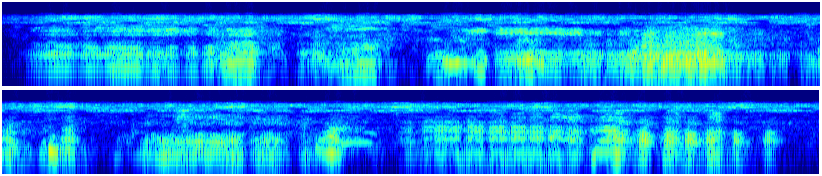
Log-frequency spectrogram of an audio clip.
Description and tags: a group of hippos is grunting in Kafue River in Zambia. recorded in the morning on safari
